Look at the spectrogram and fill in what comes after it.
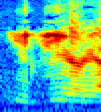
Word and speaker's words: Ujiri: Masai Ujiri, I don't mean, I probably butchered his last name. – No, you got it right.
